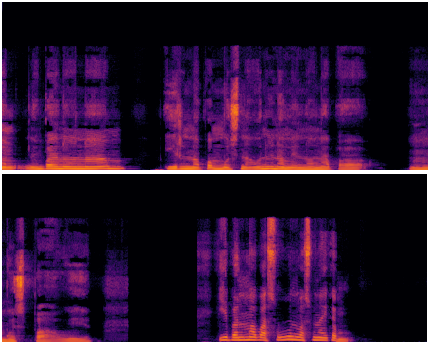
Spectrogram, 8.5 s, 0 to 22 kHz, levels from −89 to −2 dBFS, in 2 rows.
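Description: A speech recording with a playback stall from 5.51 to 6.21 s: the audio cuts out mid-flow and stays silent for about 695 ms. This is likely the player running out of buffered data or its playback thread being blocked until it recovered. Immediately afterwards, from 6.21 to 7.60 s, comes catch-up at higher speed. The player works through its backlog by resampling at 1.5x, so speed and pitch rise together, the pitch by roughly seven semitones, before dropping back to normal rate at 7.60 s.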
